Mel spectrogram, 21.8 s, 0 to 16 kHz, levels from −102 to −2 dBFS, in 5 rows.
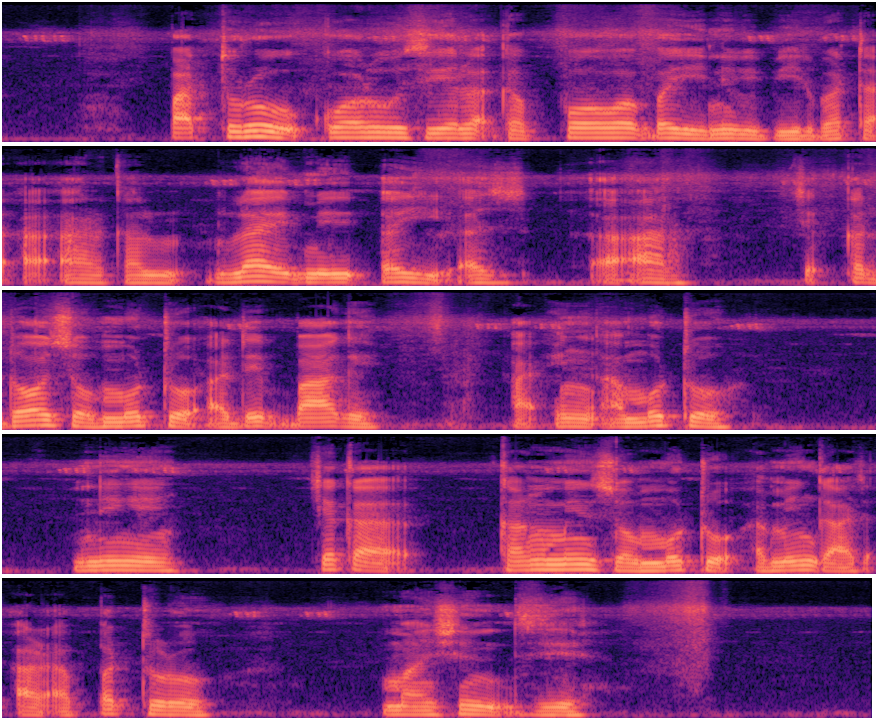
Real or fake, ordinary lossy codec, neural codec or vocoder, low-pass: real; AAC, 96 kbps; none; 14.4 kHz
